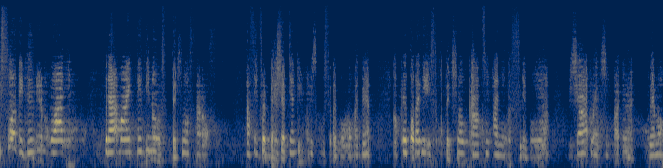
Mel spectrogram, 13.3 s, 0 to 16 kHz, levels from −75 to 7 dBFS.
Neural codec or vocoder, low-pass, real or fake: codec, 44.1 kHz, 0.9 kbps, DAC; 14.4 kHz; fake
